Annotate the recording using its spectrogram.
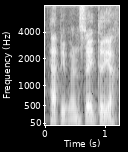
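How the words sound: It is said in a put-on Irish accent. "Oops, I just did it"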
